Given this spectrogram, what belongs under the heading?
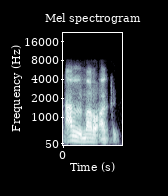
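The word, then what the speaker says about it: المرأة: ইমরাতুন শব্দের শুরুতে যদি আলিফ লাম লাগে তখন উচ্চারণ হয় আল মারাতু বুঝছেন জি কাইফা আলম মারাতু না নাফাতুল কাইফালতু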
